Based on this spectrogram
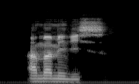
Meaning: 1. hamamelis, witch hazel (delicious tree of the genus Hamamelis) 2. witch hazel (extract derived from this plant)
- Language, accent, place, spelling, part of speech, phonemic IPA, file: French, France, Lyon, hamamélis, noun, /a.ma.me.li/, LL-Q150 (fra)-hamamélis.wav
